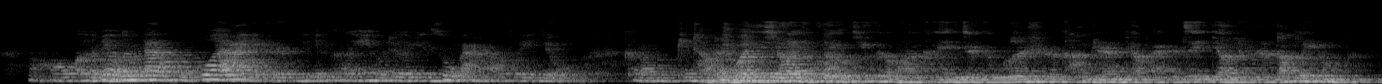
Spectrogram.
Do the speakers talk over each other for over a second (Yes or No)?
Yes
